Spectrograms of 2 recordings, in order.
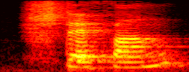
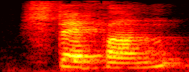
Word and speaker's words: Stefan: also different variations and spellings of this name Stefan Stefan or the female version Stephanie zaxtons can you guess the pronunciation I will quickly show you five other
